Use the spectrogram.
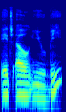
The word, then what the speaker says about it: hlub: So right at the bottom we have HLUB, which is pronounced hlu, hlu, which means to love.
